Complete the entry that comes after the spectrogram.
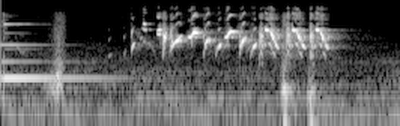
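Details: Goldfinch training song, a rapid sparkling twitter of high repeated notes, preceded and interrupted by a couple of low clicks or knocks and a thin steady tone.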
